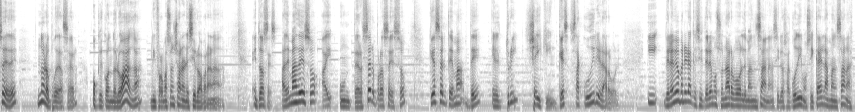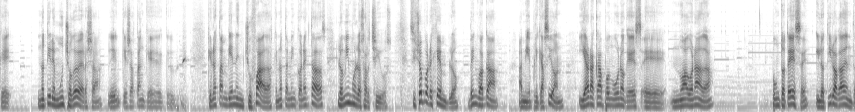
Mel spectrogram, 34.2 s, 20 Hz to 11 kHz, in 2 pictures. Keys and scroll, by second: 25.4 j, 26.6 k, 27.3 j, 27.9 j, 28.5 a, 29.8-34.2 typing.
